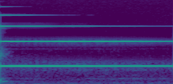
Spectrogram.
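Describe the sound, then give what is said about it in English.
A meditation bell rung once, its clear ringing tone with several bright overtones sustaining and slowly fading, quiet and alone. “So again, I'll ring the bell, and as you hear the bell, just gently open your eyes”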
